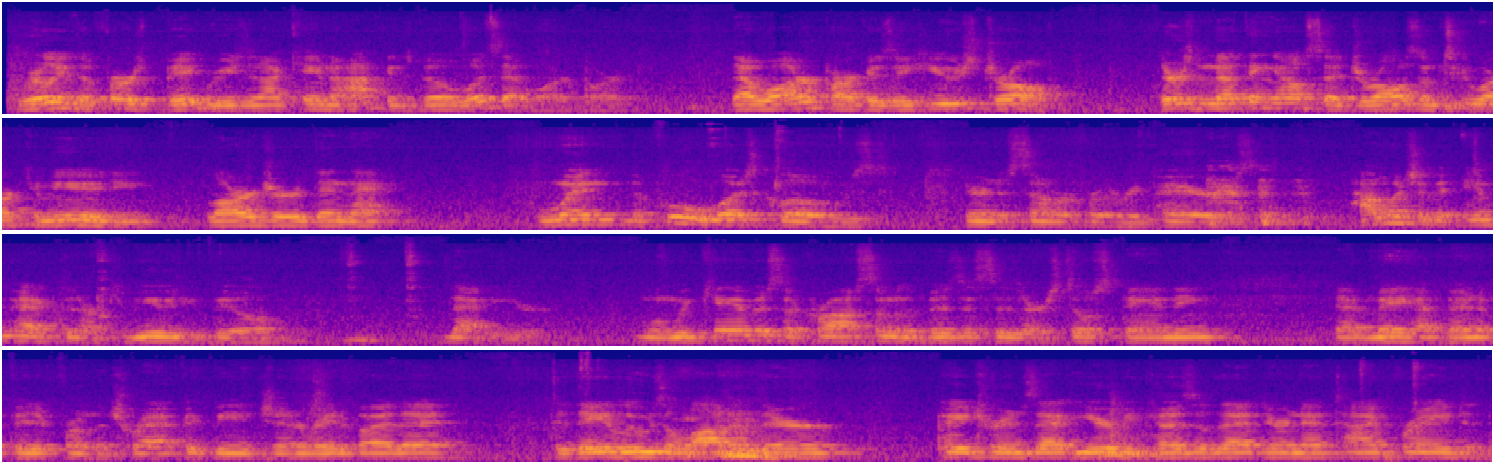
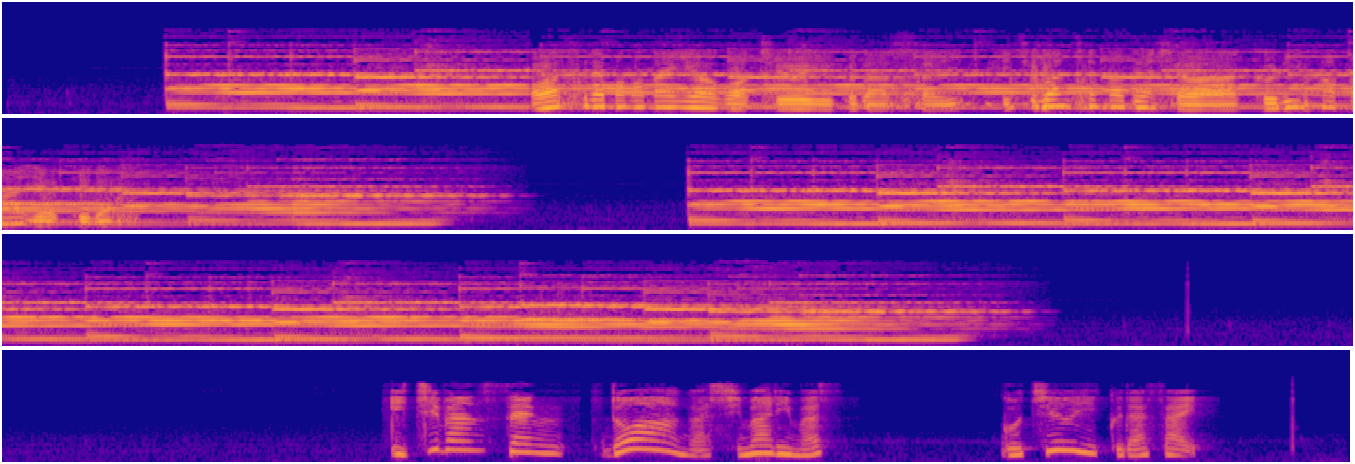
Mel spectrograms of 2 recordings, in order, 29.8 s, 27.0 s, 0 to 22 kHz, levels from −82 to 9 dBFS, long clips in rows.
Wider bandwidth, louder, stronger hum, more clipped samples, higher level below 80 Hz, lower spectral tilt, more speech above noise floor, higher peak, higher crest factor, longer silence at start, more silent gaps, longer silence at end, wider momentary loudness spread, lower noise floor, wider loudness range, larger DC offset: first, 19 kHz vs 9.2 kHz; second, -23 LUFS vs -17 LUFS; neither; neither; first, -56 dBFS vs -66 dBFS; about the same, -6.5 dB/octave vs -5.5 dB/octave; second, 23 dB vs 52 dB; second, -4 dBFS vs 0 dBFS; about the same, 18 dB vs 18 dB; second, 0 s vs 0.8 s; neither; second, 0 s vs 0.8 s; first, 15 LU vs 12 LU; second, -45 dBFS vs -68 dBFS; second, 6 LU vs 11 LU; neither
